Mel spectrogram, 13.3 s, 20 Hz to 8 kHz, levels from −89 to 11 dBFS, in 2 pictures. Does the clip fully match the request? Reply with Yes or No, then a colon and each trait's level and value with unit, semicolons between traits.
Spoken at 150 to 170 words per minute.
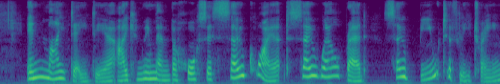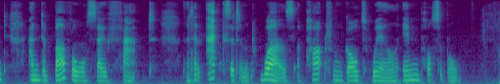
No: slow, 135 wpm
